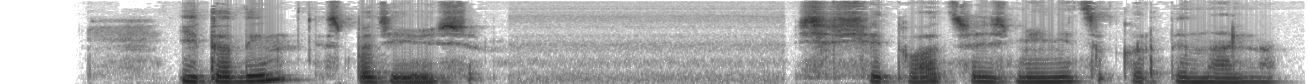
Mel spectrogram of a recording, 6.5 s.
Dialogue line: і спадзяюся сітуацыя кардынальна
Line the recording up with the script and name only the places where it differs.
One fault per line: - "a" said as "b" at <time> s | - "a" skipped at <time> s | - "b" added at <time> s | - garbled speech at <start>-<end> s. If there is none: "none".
- "тады" added at 1.1 s
- "зменіцца" added at 5.1 s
